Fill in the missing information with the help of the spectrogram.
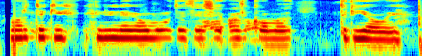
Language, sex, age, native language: Icelandic, male, 11, Polish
